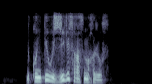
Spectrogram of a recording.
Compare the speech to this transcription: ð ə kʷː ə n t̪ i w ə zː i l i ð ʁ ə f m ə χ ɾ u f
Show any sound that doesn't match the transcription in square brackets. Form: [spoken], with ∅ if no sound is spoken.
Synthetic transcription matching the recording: ð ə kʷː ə n t̪ i w ə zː i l i [θ] ʁ ə f m ə χ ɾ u f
